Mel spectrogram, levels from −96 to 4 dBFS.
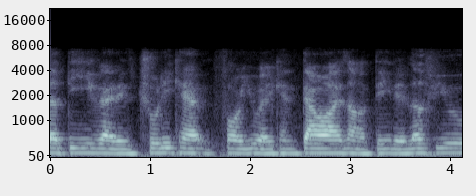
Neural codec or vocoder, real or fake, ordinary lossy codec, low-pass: none; real; Opus, 24 kbps; 7.2 kHz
